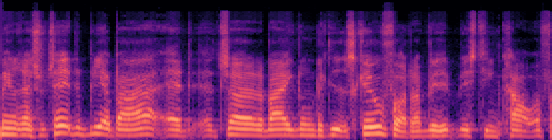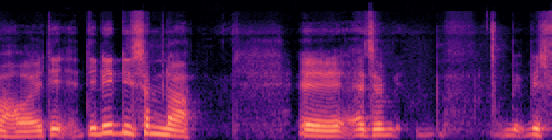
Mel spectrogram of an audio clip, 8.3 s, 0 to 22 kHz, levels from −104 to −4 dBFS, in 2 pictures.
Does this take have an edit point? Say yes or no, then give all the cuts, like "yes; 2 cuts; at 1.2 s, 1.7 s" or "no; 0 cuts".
no; 0 cuts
